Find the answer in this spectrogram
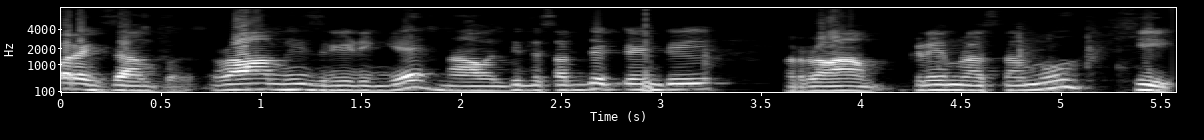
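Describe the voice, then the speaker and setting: Male grammar teacher with a Telugu accent, medium pitch, slightly dull lo-fi sound, reads definitions slowly and explains fast. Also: steady tone. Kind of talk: classroom-style grammar lesson.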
